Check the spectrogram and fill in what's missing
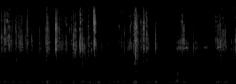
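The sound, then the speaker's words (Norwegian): Ten writing pens held in a hand rattle and click against each other in quick, irregular bursts, a dry clatter that keeps going for a couple of seconds at fairly low volume. “Det var lyden av 10 penner.”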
